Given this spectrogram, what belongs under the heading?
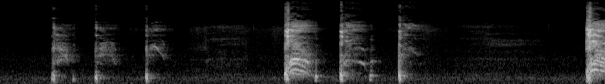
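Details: Persistent tickle-type dry cough in repeated short clusters, about eight bursts with quiet gaps, not a true coughing fit; attributed to allergies and partly to smoking.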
